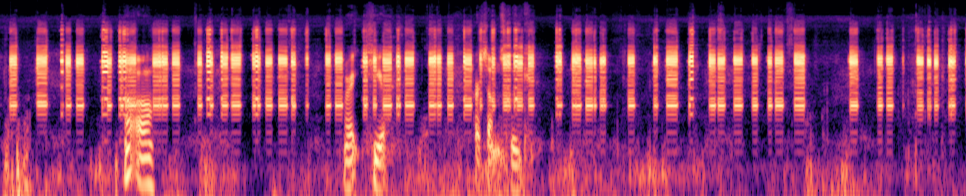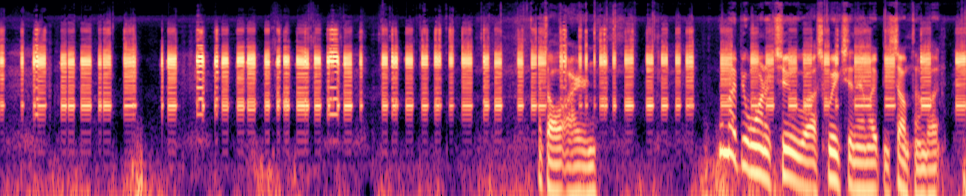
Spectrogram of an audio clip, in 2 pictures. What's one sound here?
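A metal detector beeps and warbles rapidly as its coil sweeps over the ground.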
